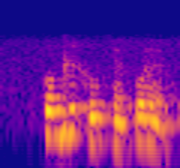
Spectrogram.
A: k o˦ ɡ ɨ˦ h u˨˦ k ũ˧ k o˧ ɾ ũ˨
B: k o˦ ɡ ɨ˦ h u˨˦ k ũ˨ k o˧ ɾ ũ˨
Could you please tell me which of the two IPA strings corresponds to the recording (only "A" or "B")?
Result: B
